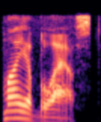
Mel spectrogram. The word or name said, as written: myoblast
